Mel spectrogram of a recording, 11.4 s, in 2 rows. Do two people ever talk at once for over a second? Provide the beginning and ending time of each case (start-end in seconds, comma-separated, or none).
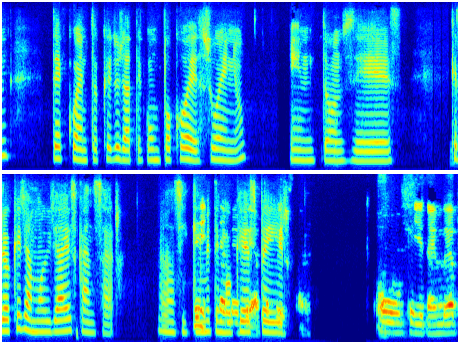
8.1-9.3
